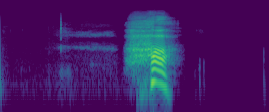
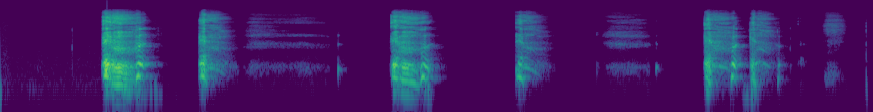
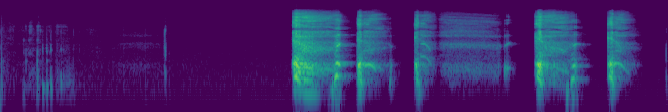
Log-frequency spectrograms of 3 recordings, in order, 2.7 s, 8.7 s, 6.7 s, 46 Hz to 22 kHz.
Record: {"exhalation_length": "2.7 s", "exhalation_amplitude": 29153, "exhalation_signal_mean_std_ratio": 0.25, "three_cough_length": "8.7 s", "three_cough_amplitude": 27815, "three_cough_signal_mean_std_ratio": 0.26, "cough_length": "6.7 s", "cough_amplitude": 25342, "cough_signal_mean_std_ratio": 0.28, "survey_phase": "beta (2021-08-13 to 2022-03-07)", "age": "45-64", "gender": "Female", "wearing_mask": "Yes", "symptom_cough_any": true, "symptom_runny_or_blocked_nose": true, "symptom_shortness_of_breath": true, "symptom_sore_throat": true, "symptom_fatigue": true, "symptom_onset": "3 days", "smoker_status": "Ex-smoker", "respiratory_condition_asthma": false, "respiratory_condition_other": false, "recruitment_source": "Test and Trace", "submission_delay": "2 days", "covid_test_result": "Positive", "covid_test_method": "RT-qPCR", "covid_ct_value": 17.9, "covid_ct_gene": "ORF1ab gene", "covid_ct_mean": 18.0, "covid_viral_load": "1200000 copies/ml", "covid_viral_load_category": "High viral load (>1M copies/ml)"}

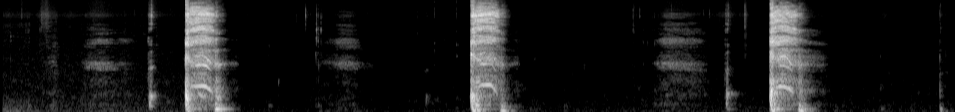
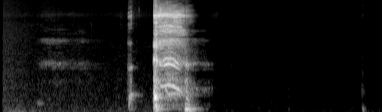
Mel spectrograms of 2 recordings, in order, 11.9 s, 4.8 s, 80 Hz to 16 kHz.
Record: {"three_cough_length": "11.9 s", "three_cough_amplitude": 32768, "three_cough_signal_mean_std_ratio": 0.25, "cough_length": "4.8 s", "cough_amplitude": 32768, "cough_signal_mean_std_ratio": 0.24, "survey_phase": "beta (2021-08-13 to 2022-03-07)", "age": "65+", "gender": "Female", "wearing_mask": "No", "symptom_none": true, "smoker_status": "Never smoked", "respiratory_condition_asthma": false, "respiratory_condition_other": false, "recruitment_source": "REACT", "submission_delay": "4 days", "covid_test_result": "Negative", "covid_test_method": "RT-qPCR", "influenza_a_test_result": "Unknown/Void", "influenza_b_test_result": "Unknown/Void"}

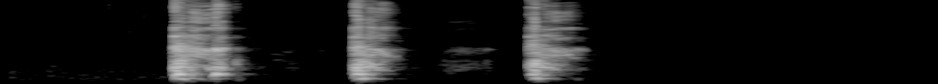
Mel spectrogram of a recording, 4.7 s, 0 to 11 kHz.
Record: {"three_cough_length": "4.7 s", "three_cough_amplitude": 30371, "three_cough_signal_mean_std_ratio": 0.26, "survey_phase": "beta (2021-08-13 to 2022-03-07)", "age": "18-44", "gender": "Male", "wearing_mask": "No", "symptom_sore_throat": true, "symptom_onset": "5 days", "smoker_status": "Never smoked", "respiratory_condition_asthma": false, "respiratory_condition_other": false, "recruitment_source": "Test and Trace", "submission_delay": "1 day", "covid_test_result": "Positive", "covid_test_method": "RT-qPCR", "covid_ct_value": 19.9, "covid_ct_gene": "N gene", "covid_ct_mean": 20.2, "covid_viral_load": "240000 copies/ml", "covid_viral_load_category": "Low viral load (10K-1M copies/ml)"}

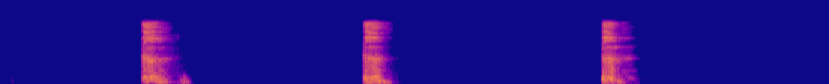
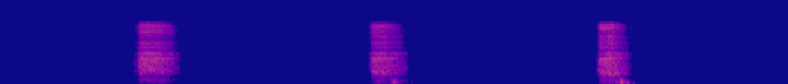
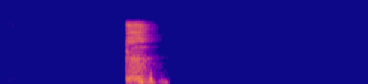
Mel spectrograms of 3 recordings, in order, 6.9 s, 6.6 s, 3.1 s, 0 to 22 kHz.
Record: {"three_cough_length": "6.9 s", "three_cough_amplitude": 16394, "three_cough_signal_mean_std_ratio": 0.21, "exhalation_length": "6.6 s", "exhalation_amplitude": 1458, "exhalation_signal_mean_std_ratio": 0.27, "cough_length": "3.1 s", "cough_amplitude": 16774, "cough_signal_mean_std_ratio": 0.21, "survey_phase": "beta (2021-08-13 to 2022-03-07)", "age": "18-44", "gender": "Male", "wearing_mask": "No", "symptom_cough_any": true, "symptom_runny_or_blocked_nose": true, "symptom_sore_throat": true, "symptom_fatigue": true, "symptom_headache": true, "symptom_onset": "3 days", "smoker_status": "Never smoked", "respiratory_condition_asthma": false, "respiratory_condition_other": false, "recruitment_source": "Test and Trace", "submission_delay": "1 day", "covid_test_result": "Positive", "covid_test_method": "RT-qPCR", "covid_ct_value": 21.0, "covid_ct_gene": "N gene"}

